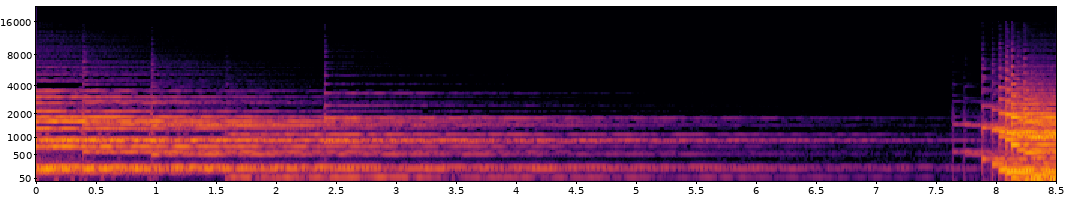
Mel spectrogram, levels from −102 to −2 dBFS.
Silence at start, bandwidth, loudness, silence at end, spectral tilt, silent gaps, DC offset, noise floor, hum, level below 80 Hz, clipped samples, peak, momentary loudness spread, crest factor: 0 s; 9.2 kHz; -27 LUFS; 0 s; -6.5 dB/octave; none; under 0.1%; -66 dBFS; none; -44 dBFS; under 0.1%; -6 dBFS; 25 LU; 24 dB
